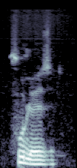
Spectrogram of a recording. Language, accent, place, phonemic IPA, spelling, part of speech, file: French, France, Lyon, /fu.løz/, fouleuse, noun, LL-Q150 (fra)-fouleuse.wav
- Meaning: female equivalent of fouleur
